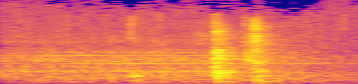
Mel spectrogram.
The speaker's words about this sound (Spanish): El ascensor sube hasta la tercera planta. Las puertas se abren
